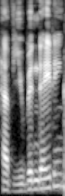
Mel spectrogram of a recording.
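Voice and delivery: ordinary delivery

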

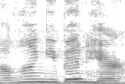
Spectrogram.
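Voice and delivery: hissed delivery. Voicing a woman who helps you up and dusts you off, hissing. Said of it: "She kind of hisses".

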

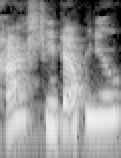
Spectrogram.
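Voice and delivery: nerdy, geeky, very high-pitched voice. Recalling how the youngest sister teased them by greeting them in a geeky voice. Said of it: "talked to me like in kind of a geeky voice".

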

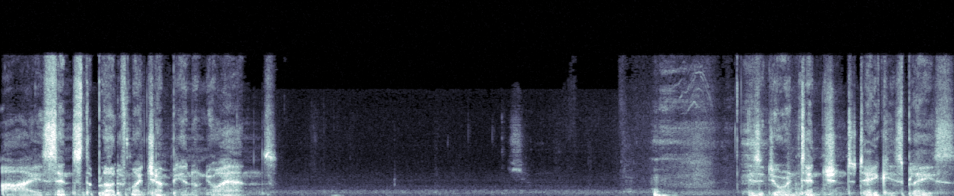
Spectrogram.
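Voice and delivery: soft, breathy, hushed whisper. A narrator voices a figure approaching the listener in the dark: whispering in the dark. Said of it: "he whispers to you in the dark".

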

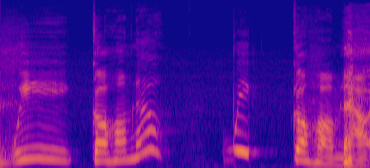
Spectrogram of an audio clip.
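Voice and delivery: put-on high little-kid voice with rising lilt on "now". Imitating a young nephew asking for something: statement with question inflection. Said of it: "always kind of a statement with a question inflection".

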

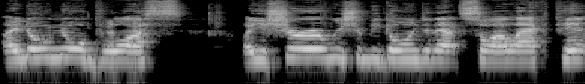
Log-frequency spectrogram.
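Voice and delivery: put-on Brooklyn-accented gangster henchman voice. Riffing with others on giving Boba Fett a Brooklyn accent, Brooklyn-accent Boba Fett voice. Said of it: "give Boba Fett the Brooklyn accent".

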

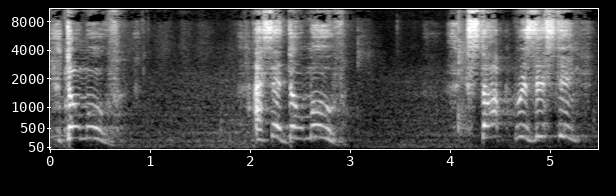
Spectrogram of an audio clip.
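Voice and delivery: very high-pitched police-officer voice. Speaker tells the audience how his excited wife sounds, imitating her sounding like police. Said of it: "she sounds like the police".

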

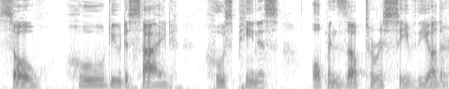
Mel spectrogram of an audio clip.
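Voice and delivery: slow, dead-serious, straight delivery. Retelling a TV scene, asking a coworker a question: Dwight voice, dead serious. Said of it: "the most serious face, he's like".

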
